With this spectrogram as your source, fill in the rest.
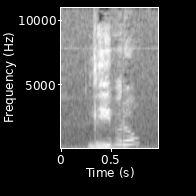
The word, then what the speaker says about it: libro: Libro, termina en vocal, no lleva tilde, es llana.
